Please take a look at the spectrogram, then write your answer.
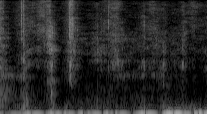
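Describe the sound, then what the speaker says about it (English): Dragon cards from a board game being shuffled by hand, a brief run of soft papery riffles and rubbing slaps, faint and close, no voices. "I'm going to shuffle the dragon cards."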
